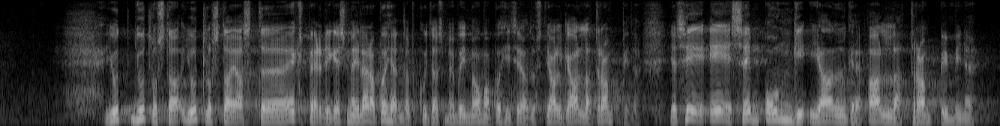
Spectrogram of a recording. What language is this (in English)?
Estonian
